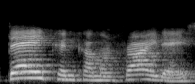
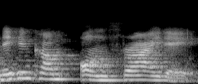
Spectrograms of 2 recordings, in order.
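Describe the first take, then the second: First: The stress falls on the word they. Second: The stress falls on the word Friday. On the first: A specific person can come. "if I stress they, it means I'm talking about a specific person" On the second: A specific day is meant. "If I stress on Friday"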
